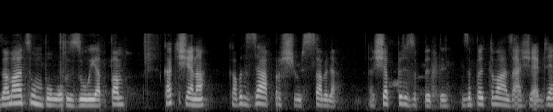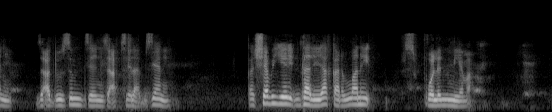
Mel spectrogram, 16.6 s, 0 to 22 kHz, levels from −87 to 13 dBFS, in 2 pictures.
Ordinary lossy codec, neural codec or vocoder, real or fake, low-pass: MP3, 48 kbps; codec, 16 kHz, 0.8 kbps, ZipCodec; fake; 7.2 kHz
